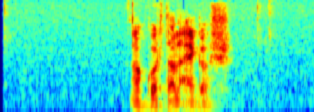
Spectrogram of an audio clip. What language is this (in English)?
Hungarian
